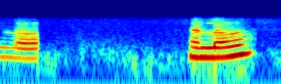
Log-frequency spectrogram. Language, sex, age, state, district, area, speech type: Odia, female, 45-60, Odisha, Sambalpur, rural, conversation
